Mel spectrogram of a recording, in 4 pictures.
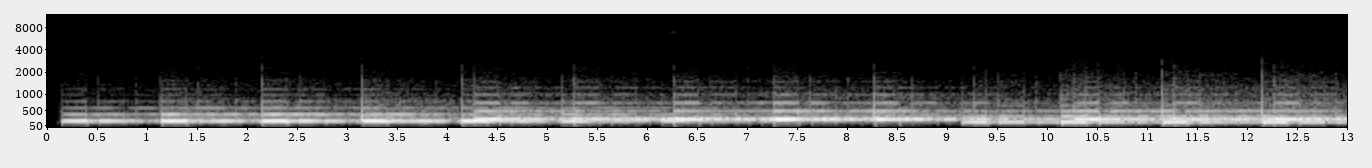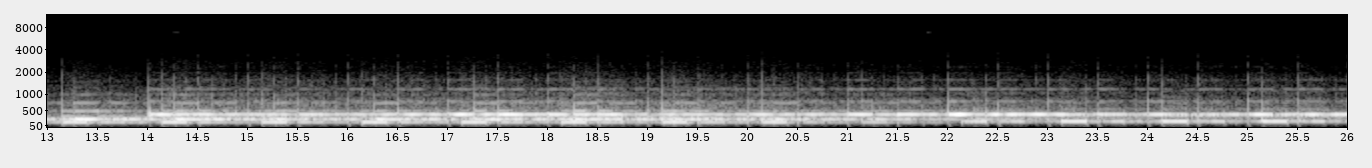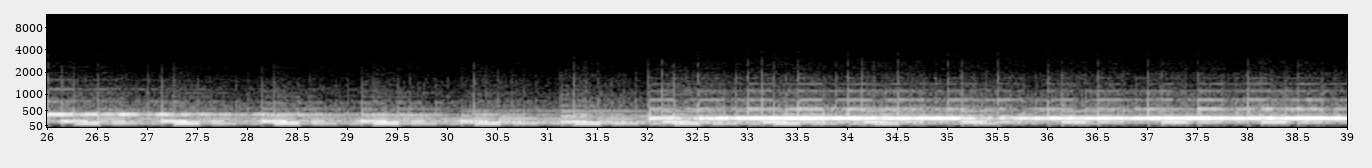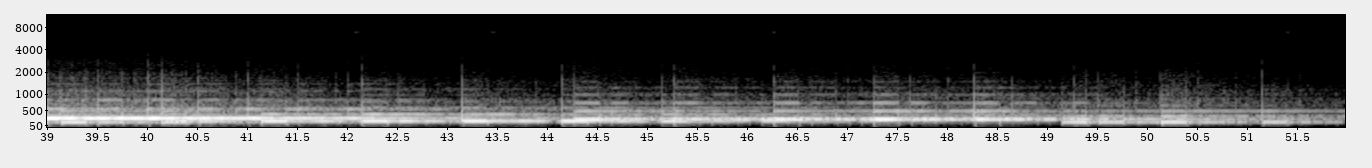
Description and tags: Night drive - synth mood atmo
electronic, atmosphere, dark, movie, music, synth, drive, mood, ambient, ambience, Night, dramatic, soundscape, suspense, cinematic, background, drone, drama, film, atmo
